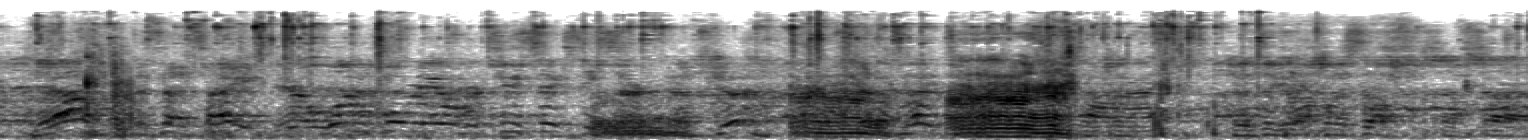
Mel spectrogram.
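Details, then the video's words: Two pet Shih Tzus, one named Max making the sounds, give funny Chewbacca-like noises and barks; drawn-out harmonic groans swell near three and five seconds, mixed with people talking and laughing over them. "two shihtzus making funny chewbaca sounds and barking"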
